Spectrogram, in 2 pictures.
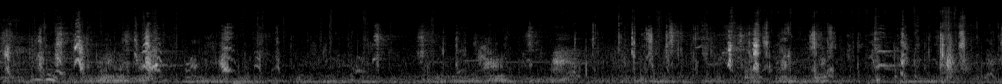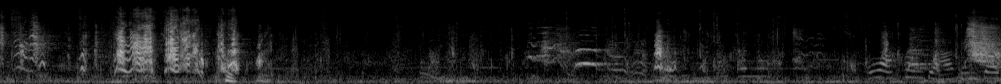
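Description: A pack of red foxes squabbling over scattered food, giving many short, harsh calls one after another, with a loud flurry of calls a little past the middle.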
